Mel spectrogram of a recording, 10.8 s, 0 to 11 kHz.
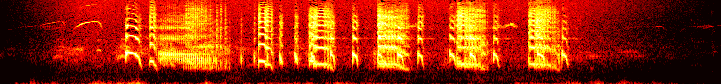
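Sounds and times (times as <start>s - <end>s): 
White-naped Crane calling in Izumi: 0.8s - 8.6s.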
